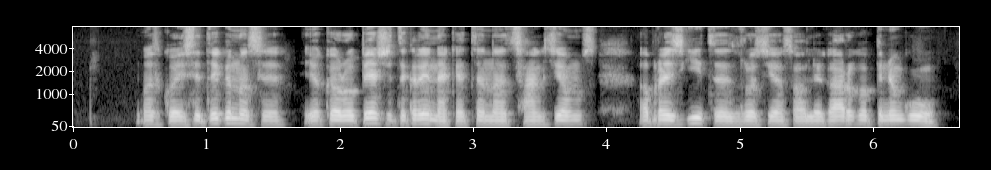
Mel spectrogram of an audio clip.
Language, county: Lithuanian, Vilnius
